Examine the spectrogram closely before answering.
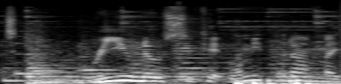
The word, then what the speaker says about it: Ryunosuke: Ryunosuke. Am I saying it correct? Is it Ryunosuke? That's the pronunciation that I'm being given in chat. Ryunosuke.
